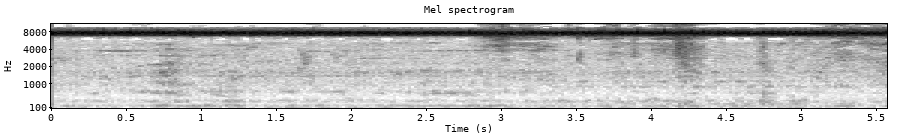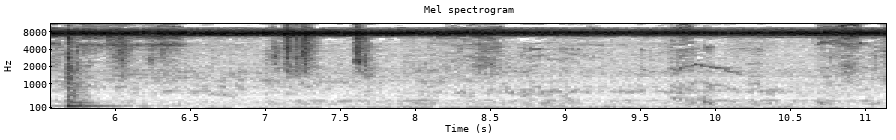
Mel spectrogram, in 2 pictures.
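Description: Insects chirring steadily at a high pitch, with a single sharp knock a little past halfway through and a few faint clicks.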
